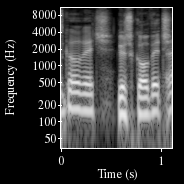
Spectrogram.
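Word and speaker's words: Gershkovich: But then you look at like Evan, how do you say his last name again? – Gerskovich. That's what I'm saying this hour. Next hour would be Gerskovich.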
